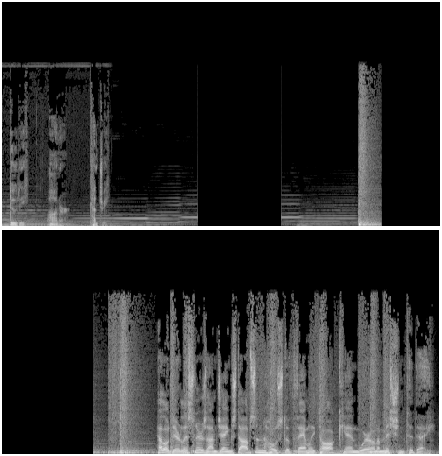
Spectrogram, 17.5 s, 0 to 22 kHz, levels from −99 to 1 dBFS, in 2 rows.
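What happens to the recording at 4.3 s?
At 4.3 s you're inside a rebuffering stall, 3.91 to 5.59 s: the player ran dry, went silent for about 1.68 s, then picked up exactly where it stopped.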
